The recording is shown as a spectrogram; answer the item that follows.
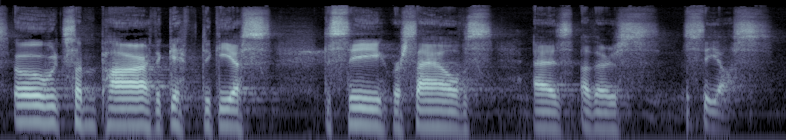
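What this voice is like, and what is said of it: Rough put-on Scottish accent. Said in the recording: “I'm not trying my best Scottish accent today ... but roughly like this”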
